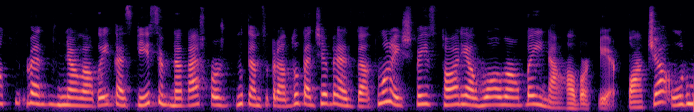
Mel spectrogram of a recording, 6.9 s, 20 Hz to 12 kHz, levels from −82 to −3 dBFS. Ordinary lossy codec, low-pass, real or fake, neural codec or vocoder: MP3, 64 kbps; 9.9 kHz; fake; autoencoder, 22.05 kHz, a latent of 192 numbers a frame, VITS, trained on one speaker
